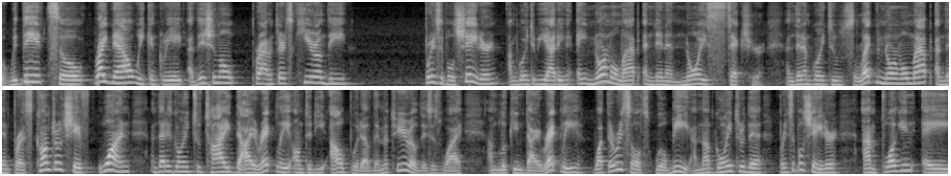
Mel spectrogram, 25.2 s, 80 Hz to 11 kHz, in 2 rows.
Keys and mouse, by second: 1.0 click, 1.4 click, 1.9-4.3 drag, 4.6-6.5 drag, 8.1-13.8 drag, 13.8-14.8 middle drag, 14.8-17.6 drag, 18.6-21.8 drag, 22.4 click, 22.6 click, 24.7 click, 25.1 Delete.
